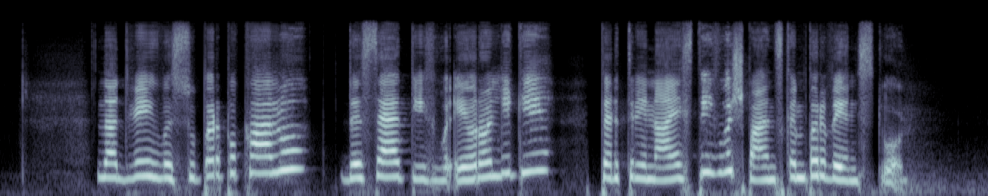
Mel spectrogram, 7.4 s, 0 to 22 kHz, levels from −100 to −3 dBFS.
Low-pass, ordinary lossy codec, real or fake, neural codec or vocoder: 14.4 kHz; none; fake; codec, 32 kHz, 1.9 kbps, SNAC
